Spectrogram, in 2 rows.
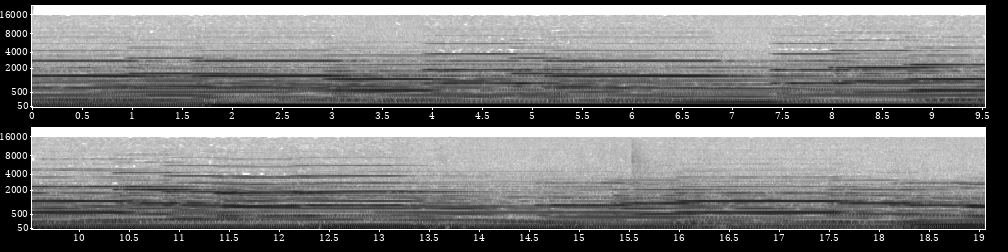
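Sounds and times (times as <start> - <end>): deep organ pedal bass note: 0.0 - 19.0
pipe organ playing hymn chords: 0.0 - 19.0.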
